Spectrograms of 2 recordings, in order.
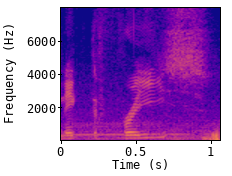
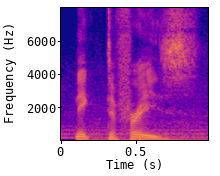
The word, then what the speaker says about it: Nick de Vries: You mean Nick de Vries? Yes. That's actually a really nice name to pronounce for you UK guys. Nick de Vries, is it?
